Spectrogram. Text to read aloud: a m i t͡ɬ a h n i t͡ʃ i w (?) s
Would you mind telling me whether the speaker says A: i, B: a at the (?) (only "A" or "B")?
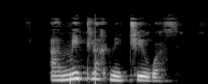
B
